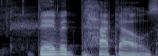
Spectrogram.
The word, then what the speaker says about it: David Packouz: David Packouz.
